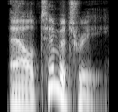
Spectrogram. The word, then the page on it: altimetry: British English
